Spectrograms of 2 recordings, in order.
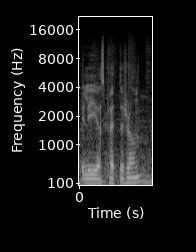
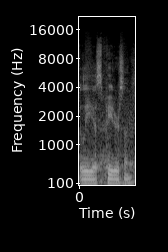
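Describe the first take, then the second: First: The name is said with a Swedish accent. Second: The name is said with a Canadian accent. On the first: This is the original pronunciation of the name. "Swedish is" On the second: This is how the name's owner prefers it said. "I wanted in can- Canadian accent like"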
